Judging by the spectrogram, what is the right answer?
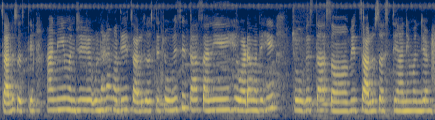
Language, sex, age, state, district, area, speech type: Marathi, female, 18-30, Maharashtra, Amravati, urban, spontaneous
